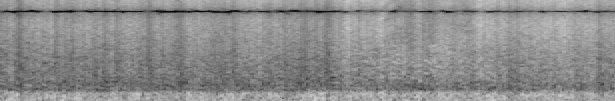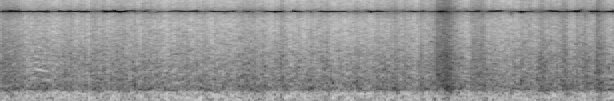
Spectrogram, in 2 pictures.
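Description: Steady roar of a large waterfall and churning water, heard from a boat close below it, with heavy wind buffeting on the microphone.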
